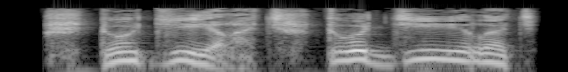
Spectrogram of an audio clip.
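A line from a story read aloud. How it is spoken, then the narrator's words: Whispered. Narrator (Russian): шептал Буртик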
